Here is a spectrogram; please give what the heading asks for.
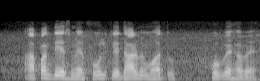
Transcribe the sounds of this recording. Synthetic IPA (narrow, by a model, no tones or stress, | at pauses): a̰ːpənd̪eːʃ̬mẽpʰuːlked̪ʱaːɾmɪkməɦət̪ | koːbeɦəʋeː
